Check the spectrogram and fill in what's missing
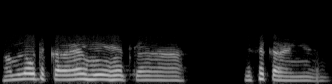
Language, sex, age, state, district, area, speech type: Hindi, female, 60+, Bihar, Begusarai, urban, conversation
